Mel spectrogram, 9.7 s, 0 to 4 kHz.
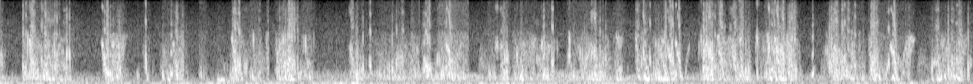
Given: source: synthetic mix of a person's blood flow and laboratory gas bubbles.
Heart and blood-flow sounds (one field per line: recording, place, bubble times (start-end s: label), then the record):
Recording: Doppler ultrasound of blood flow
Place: subclavian vein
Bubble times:
0.00-0.06 s: bubbles
0.20-0.74 s: bubbles
0.99-1.30 s: bubbles
1.35-1.52 s: bubbles
1.59-1.89 s: bubbles
1.98-2.09 s: bubbles
2.14-2.69 s: bubbles
2.73-3.17 s: bubbles
3.48-4.70 s: bubbles
4.87-5.58 s: bubbles
5.66-6.33 s: bubbles
6.36-6.90 s: bubbles
6.97-8.03 s: bubbles
8.09-8.17 s: bubbles
8.23-9.15 s: bubbles
9.29-9.73 s: bubbles
From the record:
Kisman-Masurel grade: 444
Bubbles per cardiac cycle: continuous sound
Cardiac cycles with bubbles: 100%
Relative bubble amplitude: maximal (0.775 to 0.999)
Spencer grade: 4 (maximum detectable bubble signal sounding continuously throughout systole and diastole of every cardiac period, and overriding the amplitude of the normal cardiac signals)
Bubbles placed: anywhere in the cardiac cycle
